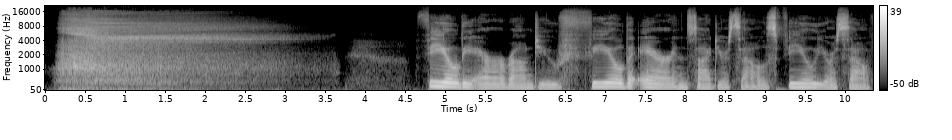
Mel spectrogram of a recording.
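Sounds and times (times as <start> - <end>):
deep breath blown out forcefully through the mouth in a breathing exercise: 0.0 - 4.4
speech: 4.8 - 10.3.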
